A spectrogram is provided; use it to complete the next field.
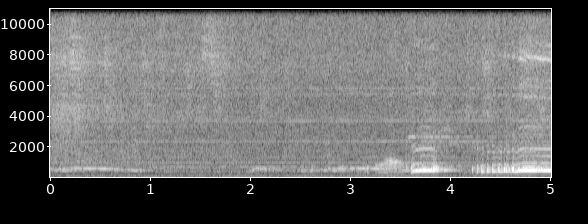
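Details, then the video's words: Young albino barbary dove in pelung style: faint distant coos at first, then a loud abrupt note and a long sustained low coo at the end. "puter pelung suara merdu"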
